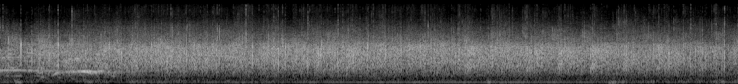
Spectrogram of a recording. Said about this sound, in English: Give her a big clap.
